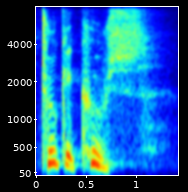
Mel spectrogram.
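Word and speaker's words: Tychicus: Tukikus is how that name is actually pronounced in the Greek.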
